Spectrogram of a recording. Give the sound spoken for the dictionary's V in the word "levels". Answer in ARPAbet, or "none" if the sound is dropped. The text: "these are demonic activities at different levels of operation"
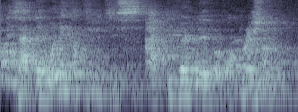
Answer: B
